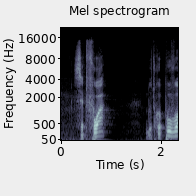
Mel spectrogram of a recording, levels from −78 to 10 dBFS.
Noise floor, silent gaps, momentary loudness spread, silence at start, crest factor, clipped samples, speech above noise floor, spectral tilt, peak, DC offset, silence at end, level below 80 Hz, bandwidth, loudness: -63 dBFS; none; 18 LU; 0.3 s; 20 dB; under 0.1%; 45 dB; -4 dB/octave; 0 dBFS; under 0.1%; 0 s; -44 dBFS; 15.5 kHz; -20 LUFS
